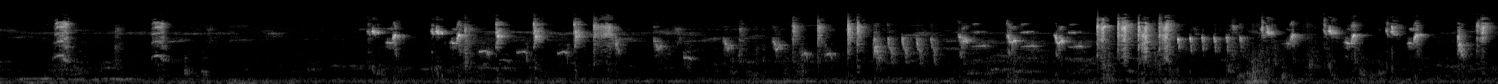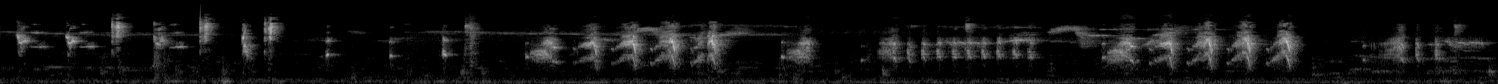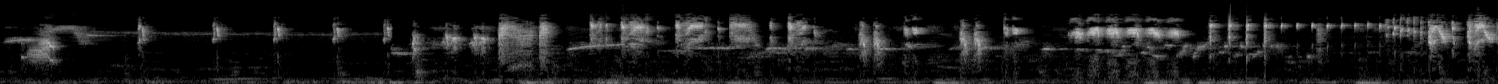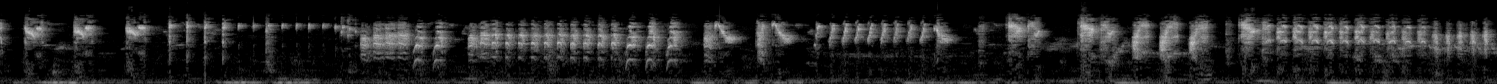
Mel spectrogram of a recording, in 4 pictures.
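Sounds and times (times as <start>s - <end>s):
songbird singing trills: 0.0s - 59.9s.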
